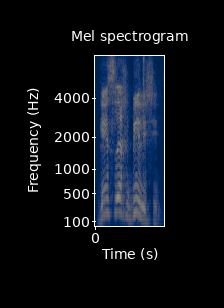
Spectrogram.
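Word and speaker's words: Gençlerbirliği: Gensler Birlig. Gensler Birlig, é assim que fala.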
